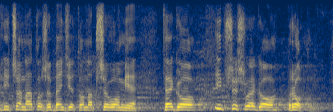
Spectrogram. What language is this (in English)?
Polish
